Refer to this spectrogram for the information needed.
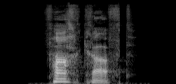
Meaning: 1. expert; trained professional 2. ellipsis of eine von Merkels Fachkräften
- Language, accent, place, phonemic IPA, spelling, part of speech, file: German, Germany, Berlin, /ˈfaxˌkʁaft/, Fachkraft, noun, De-Fachkraft.ogg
